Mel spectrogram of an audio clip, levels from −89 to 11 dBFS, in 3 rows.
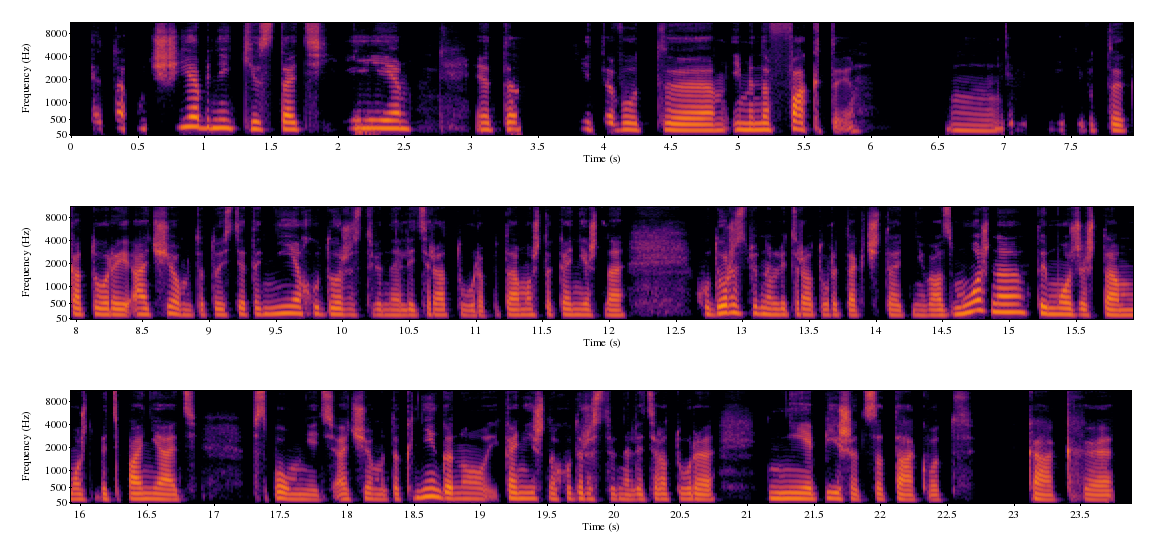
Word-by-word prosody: Это 345 - -5
учебники, 240 -1 +2
статьи, 230 +4 +2 0.5
это 195 +1 -1 0.4
какие-то 200 -2 -6
вот, 190 -1 -1
э, 175 -2 +5
именно 190 0 +3
факты, - - 0 0.7
м, 165 -3 -7
или 375 -2 -17 0.2
книги, 185 -1 -24
вот, 170 +2 -18
э, - - -4
которые 170 -1 +2
о 175 -1 +3
чем-то. 160 -4 -1
То 165 - -3
есть 155 +1 -6
это 170 0 -2
не 195 +3 +1
художественная 160 -4 -3
литература, 155 -2 -3
потому 160 -1 -2
что, 160 +1 -5
конечно, 155 -2 -1 0.5
художественную 195 -2 +2
литературу 160 -1 -2
так 150 +1 -3
читать 150 -2 -2
невозможно. 220 - +3
Ты 200 - +4
можешь 165 -3 +2
там, 150 -2 +3
может 150 -2 -2
быть, 150 -2 -5
понять, 155 -3 +2 0.4
вспомнить, 145 -6 -1
о 150 - 0
чем 150 0 -1
эта 145 +3 -5
книга, 200 +1 +3
но, 160 -1 -3
и - - -13
конечно, 165 -2 +1
художественная 150 -3 -3
литература 150 0 -1 0.4
не 165 -2 +3
пишется 155 -2 +2
так 135 -1 +1
вот, 135 -1 -9 0.4
как 135 -2 -1
э 135 -2 0
165 Hz, 135 wpm, -23 LUFS, 150-190 Hz, 0.7 s, э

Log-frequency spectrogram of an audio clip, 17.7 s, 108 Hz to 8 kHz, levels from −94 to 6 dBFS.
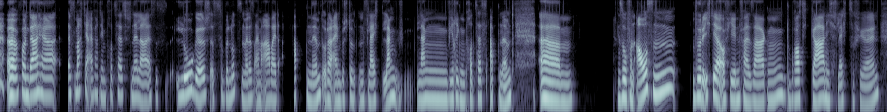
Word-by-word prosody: Äh, 205 0 +9
von 215 -3 +1
daher, 205 -1 +4 0.2
es 215 +1 -6
macht 225 +1 -3
ja - - -2
einfach 210 +3 -7
den 190 -3 -10
Prozess 205 0 -9
schneller. 180 -5 -2
Es 185 +3 -10
ist 185 +1 -19
logisch, 205 -1 +2
es 175 - -12
zu 200 - -12
benutzen, 195 +1 -7
wenn 160 +2 -4
es 180 - -7
einem 170 -1 -7
Arbeit 170 0 -2 0.3
abnimmt 195 -1 -5
oder 175 0 0
einen 165 +1 -2
bestimmten, 175 0 -9
vielleicht 165 0 -4
langw 185 +2 0 0.3
langwierigen 175 0 -2
Prozess 180 +2 -6
abnimmt. 185 -1 -3 0.5
Ähm, 170 -3 +5 0.8
so 185 +1 +3
von 190 +1 -2
außen 245 +4 +4 0.4
würde 190 -1 +4
ich 190 - -2
dir 195 -4 +6
auf 170 - -1
jeden 175 0 -2
Fall 160 -4 -2
sagen, 170 +5 -1
du 180 -3 -12
brauchst 180 +1 +1
dich - - -23
gar 180 +1 +5
nicht 170 -2 -5
schlecht 160 +1 -9
zu 170 - -17
fühlen. 155 +7 -6
180 Hz, 160 wpm, -24 LUFS, 170-200 Hz, 0.8 s, Äh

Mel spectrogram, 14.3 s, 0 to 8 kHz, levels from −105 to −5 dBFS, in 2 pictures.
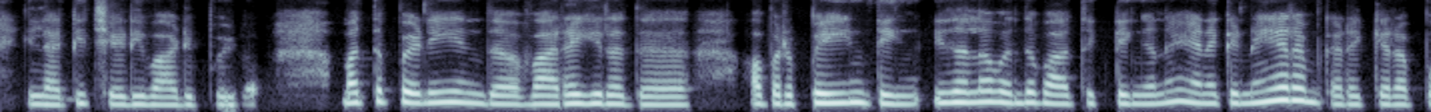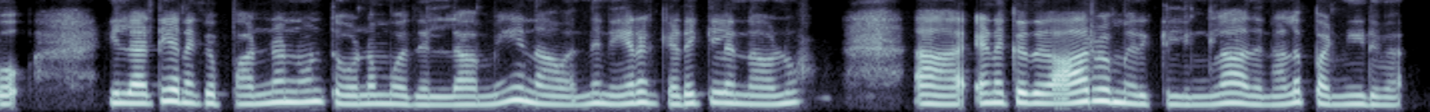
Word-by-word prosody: இல்லாட்டி 220 +2 -2
செடி 220 0 -1
வாடி 210 0 -3
போயிடும். 210 0 -7 0.4
மத்தபடி 270 0 +2
இந்த 240 -2 -2 0.2
வரையிறது, 230 -2 +1 0.5
அப்பறம் 230 -1 -2
பெயிண்டிங் 255 -3 +3 0.2
இதெல்லாம் 275 +1 +3
வந்து 265 +1 0
பார்த்துக்கிட்டீங்கன்னா, 235 +3 -2
எனக்கு 250 +1 -2
நேரம் 315 -2 +4
கிடைக்கிறப்போ, 220 0 -3 0.5
இல்லாட்டி 255 +4 +4
எனக்கு 250 -2 0
பண்ணணும்னு 280 +4 +1
தோணும்போது 230 -1 -1
எல்லாமே 215 +6 -2
நான் 225 -2 -3
வந்து 245 +4 -2
நேரம் 250 0 0
கிடைக்கலனாலும், 245 +2 -1 0.6
அ - - +4 0.3
எனக்கு 265 0 +3
அது 255 - +4
ஆர்வம் 290 -3 +5
இருக்கு 225 -1 -5
இல்லைங்களா? 220 +5 -1
அதனால 220 +4 -2
பண்ணிடுவேன். 220 -2 -3
240 Hz, 135 wpm, -24 LUFS, 225-265 Hz, 0.6 s, ஆர்வம்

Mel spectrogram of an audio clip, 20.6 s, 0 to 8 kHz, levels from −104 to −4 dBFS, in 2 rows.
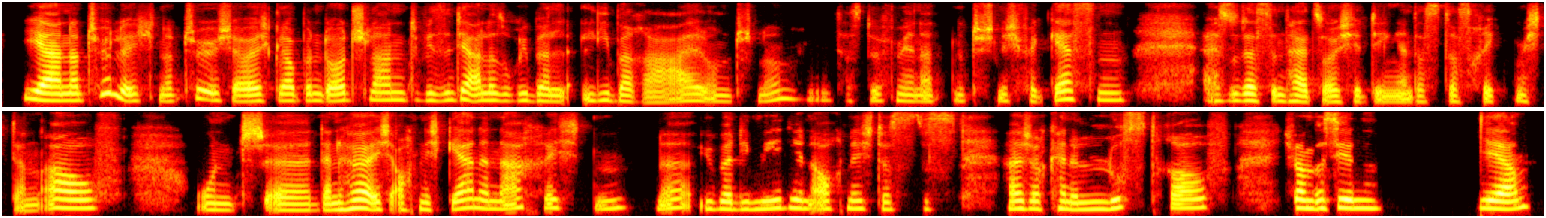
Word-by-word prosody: Ja, 210 -6 +10
natürlich, 195 - +1
natürlich, 200 +3 -2
aber 170 +1 +3
ich 185 - -2
glaub 190 -1 0
in 195 0 -3
Deutschland, 210 +2 -1
wir 200 - -3
sind 205 +2 -6
ja 225 - +4
alle 200 +2 +1
so 185 - -7
ribel 185 -3 -2
liberal 95 - -3
und 170 -1 -8
ne, 225 +7 -9 0.3
das 185 -1 -15
dürfen 190 0 -9
wir 180 - -5
nat - - -7
natürlich 180 - -3
nicht - - -5
vergessen. 210 +4 -3 0.5
Also, 190 0 -5
das 195 -1 +3
sind 180 - -4
halt 165 -3 +1
solche 165 0 -2
Dinge, 80 - -5
das - - -8
das - - -8
regt - - -7
mich - - -5
dann 160 +1 -7
auf. 235 -1 +3 0.5
Und, 185 -2 +1
äh, 175 0 0
dann 185 +3 0
hör 230 +2 +8
ich 195 - +2
auch 190 -1 -6
nicht 195 -2 -3
gerne 230 +2 +2
Nachrichten, 240 +1 -4 0.2
ne? 245 - -3
über 210 0 0
die 205 0 -5
Medien 230 +3 0
auch 220 0 -2
nicht, 220 -2 -2
das 200 -1 -7
das 210 -2 -9 0.3
hab 220 - +4
ich 215 -1 +1
auch 210 - -2
keine 215 -3 +1
Lust 205 +5 -1
drauf. 120 +1 0 0.3
Ich - - -14
war 240 - +8
'n 230 - +3
bisschen 230 0 +5 0.6
ja? 220 0 +8
200 Hz, 185 wpm, -25 LUFS, 180-225 Hz, 0.6 s, Ja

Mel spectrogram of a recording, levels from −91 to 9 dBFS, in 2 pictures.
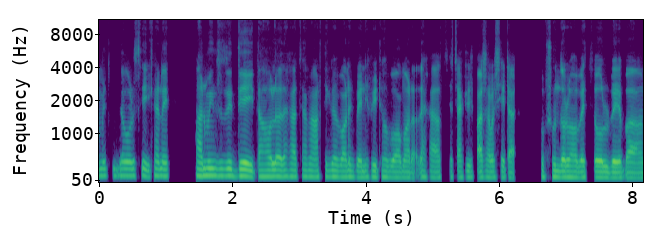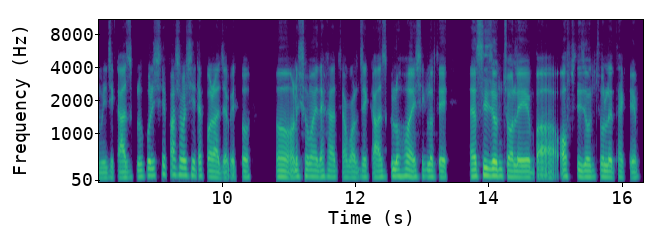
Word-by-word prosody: আমি 140 0 -2
চিন্তা 140 0 -5
করছি 140 0 -2
এখানে 140 +1 -1 0.4
farming 145 +1 +3
যদি 140 0 +1
দেই, 135 -2 +7
তাহলে 125 +1 +1
দেখা 130 0 -3
যাচ্ছে 125 +1 -8
আমি 125 - -3
আর্থিকভাবে 120 -1 -3
অনেক 120 0 -1
benefit 115 +1 -2
হব। 115 - -2 0.2
আমার 110 -1 -2 0.2
দেখা 115 -1 -6
যাচ্ছে 115 +1 -10
চাকরির 115 0 -4
পাশাপাশি 110 0 -2
এটা 105 -1 -3 0.4
খুব 120 - -7
সুন্দরভাবে 115 -2 +2
চলবে, 110 -1 +4
বা 105 - +1
আমি 100 0 -3
যে - - -4
কাজগুলো 115 +3 -1
করি 145 0 +3
সে 170 - -3
পাশাপাশি 150 -2 +2
এটা 135 - -2
করা 115 -3 +3
যাবে। - - -3
তো - - +1 0.5
অ - - +4 0.2
অনেক 125 +1 0
সময় 130 -1 +1
দেখা 125 0 -2
যাচ্ছে 115 - -8
আমার 110 -1 -2
যে 120 - 0
কাজগুলো 120 +3 +1
হয় 125 -4 +4
সেগুলোতে 125 -2 0 0.4
আ - - +6
season 140 -2 +7
চলে 115 -1 +5 0.2
বা - - +2 0.3
off 130 - 0
season 120 -2 +2
চলে 120 -2 +3
থাকে। 115 -1 -4
120 Hz, 195 wpm, -23 LUFS, 115-130 Hz, 0.5 s, দেই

